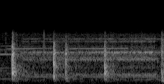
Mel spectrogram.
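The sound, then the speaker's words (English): An apartment door buzzer, rung late at night by a woman visitor, drones in a steady, harmonic-rich tone, broken by several sharp, irregular clicks or knocks. No voices are heard. “I went in the back way via the fire escape and arrived in time to answer her buzz.”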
